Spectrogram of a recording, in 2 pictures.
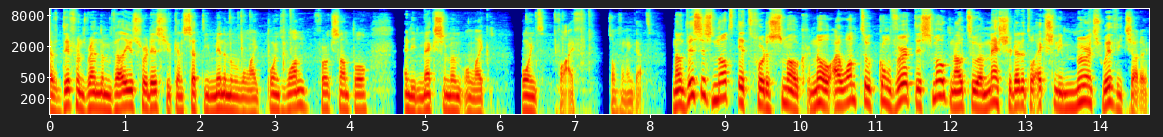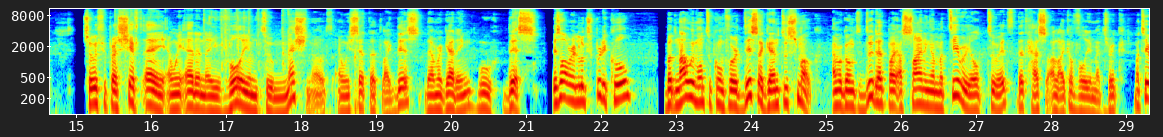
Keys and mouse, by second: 15.0 ctrl+z, 15.0 ctrl+x, 15.0-21.2 middle drag, 15.6 shift+a, 21.2-29.3 drag.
